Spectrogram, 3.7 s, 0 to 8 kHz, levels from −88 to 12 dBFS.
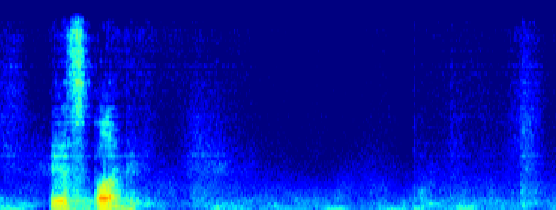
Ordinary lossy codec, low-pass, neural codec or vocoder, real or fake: none; 7.2 kHz; codec, 44.1 kHz, 0.9 kbps, DAC; fake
